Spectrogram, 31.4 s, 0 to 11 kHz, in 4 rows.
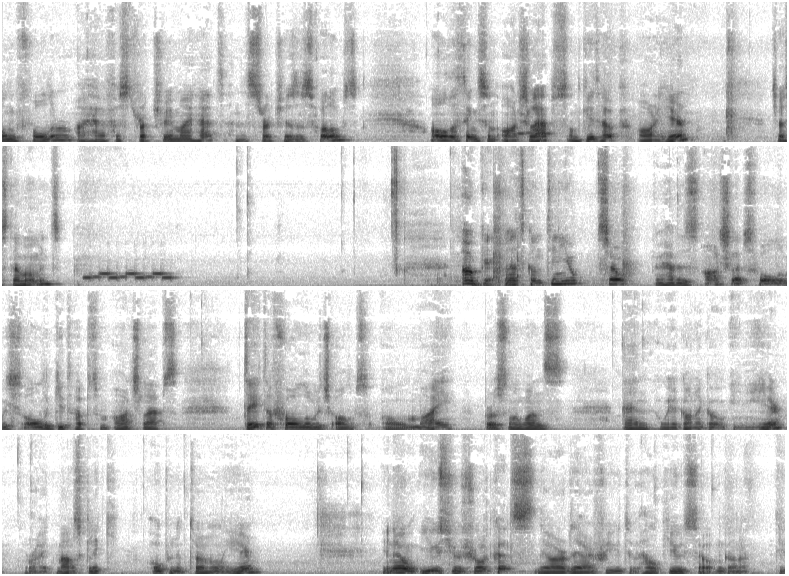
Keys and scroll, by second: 28.5 super+4.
